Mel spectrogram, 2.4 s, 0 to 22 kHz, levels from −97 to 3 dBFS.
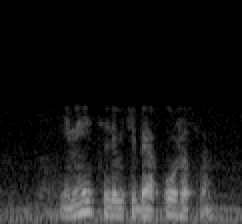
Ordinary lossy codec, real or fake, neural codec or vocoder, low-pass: Opus, 24 kbps; real; none; 3.6 kHz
